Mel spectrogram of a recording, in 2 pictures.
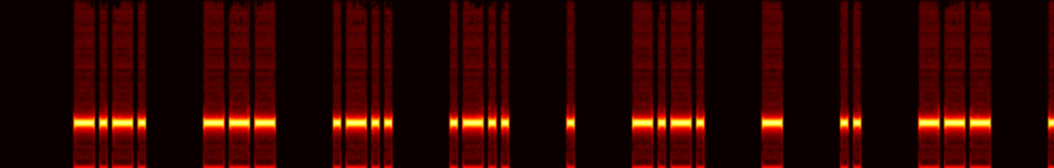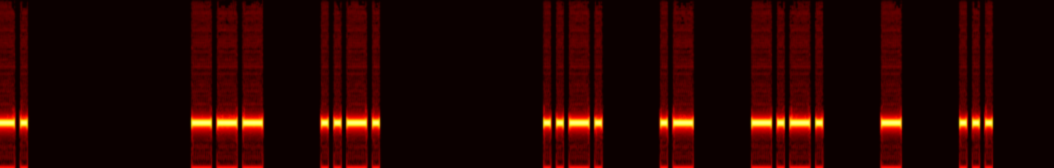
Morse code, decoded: COLLECTION OF FACTS

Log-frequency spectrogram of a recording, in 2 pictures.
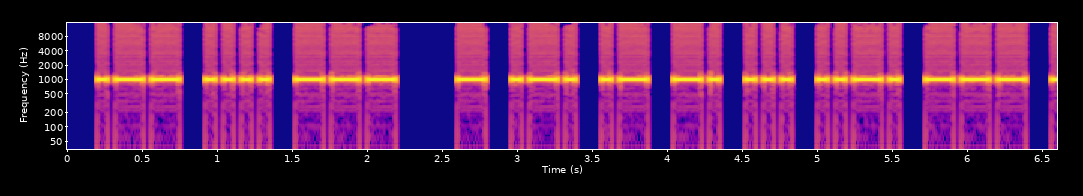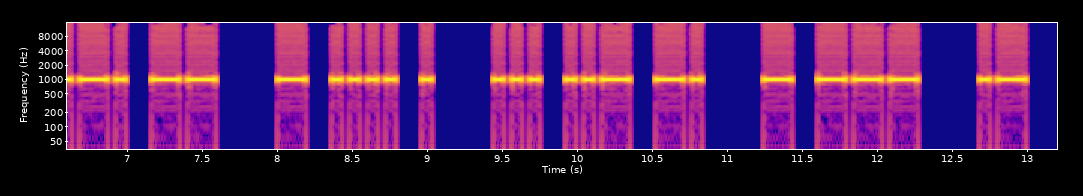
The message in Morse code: WHO TRANSFORM THE SUN TO A

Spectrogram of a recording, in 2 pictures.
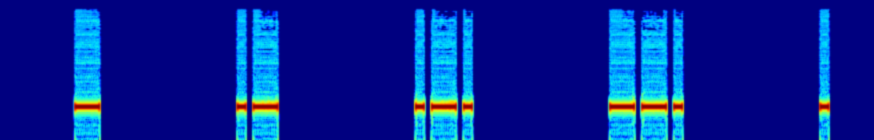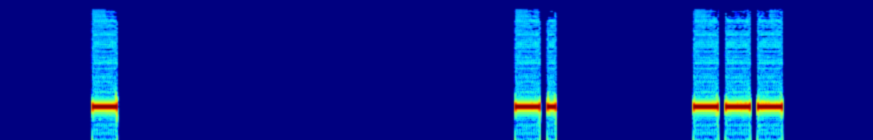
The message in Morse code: TARGET NO

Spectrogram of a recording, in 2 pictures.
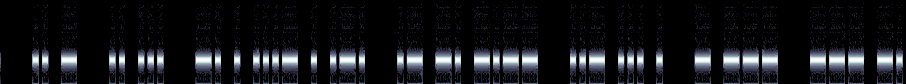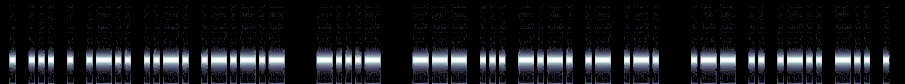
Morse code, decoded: IT IS NEVER ANY USE TO ONESELF. <BT> OSCAR WILDE

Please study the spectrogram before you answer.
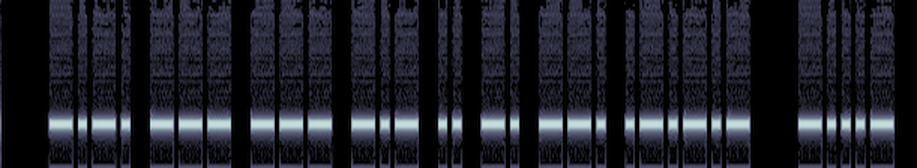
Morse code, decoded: COOKING. <BT>

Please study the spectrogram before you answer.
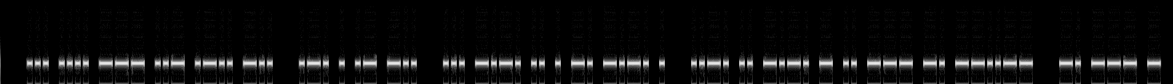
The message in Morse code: SHOULD READ SCIENCE FICTION, NOT

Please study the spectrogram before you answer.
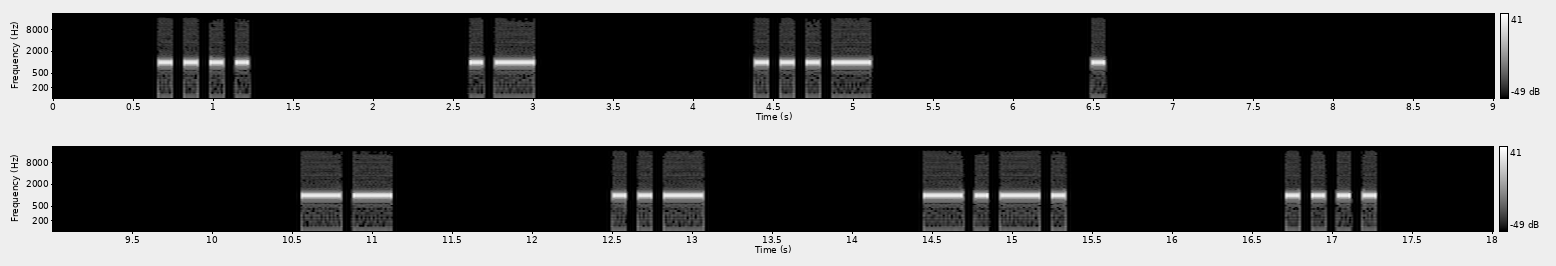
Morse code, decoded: HAVE MUCH

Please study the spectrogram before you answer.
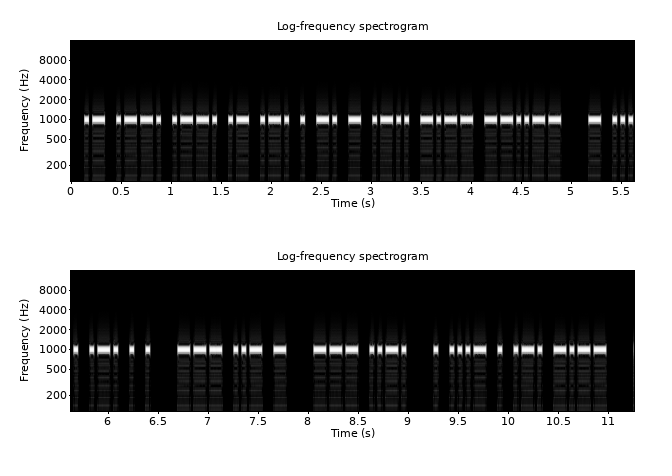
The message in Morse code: APPARENTLY, THREE OUT OF EVERY

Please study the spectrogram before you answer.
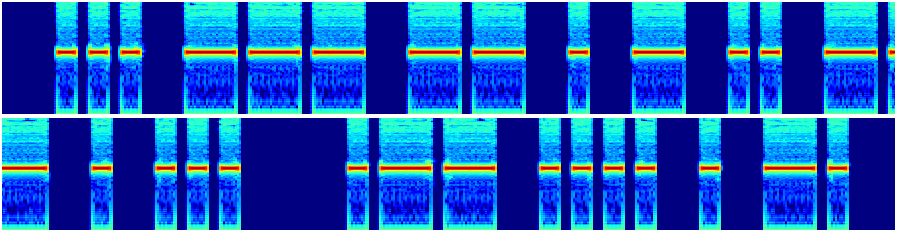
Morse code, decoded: SOMETIMES WHEN

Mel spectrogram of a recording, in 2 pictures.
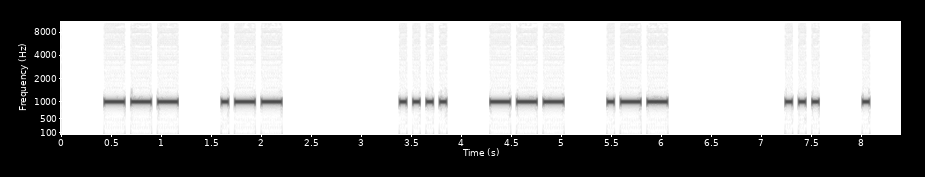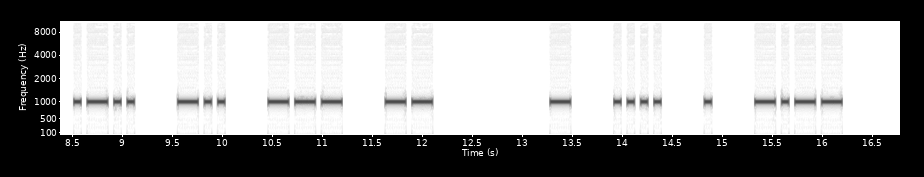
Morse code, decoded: OW HOW SELDOM THEY

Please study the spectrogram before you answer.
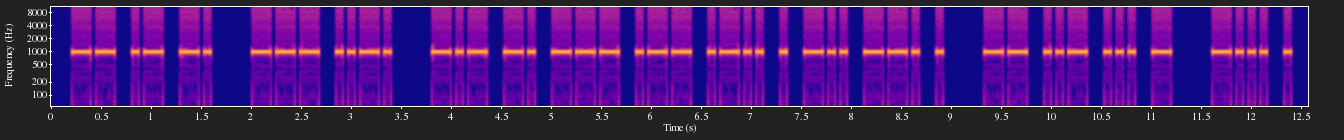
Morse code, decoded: MAN OF KNOWLEDGE MUST BE

